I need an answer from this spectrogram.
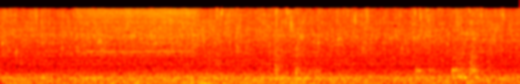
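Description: Chilies, shallots and garlic frying in hot oil in a wok, a steady sizzle as they are stirred with a spatula. There are no loud pops: the chilies were slit open beforehand so they don't burst and spatter.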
